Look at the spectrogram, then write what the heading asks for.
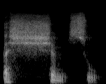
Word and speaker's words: الشمس: And the reason why these are called ash-shams is because the word, the letter sheen, we don't pronounce the alif, we say ash-shamsu, ash-shamsu.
